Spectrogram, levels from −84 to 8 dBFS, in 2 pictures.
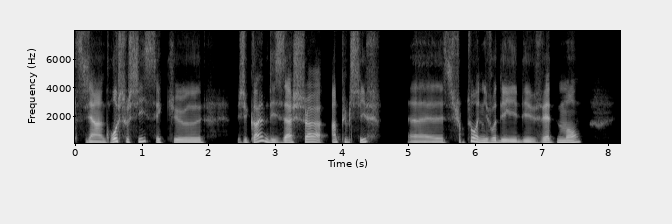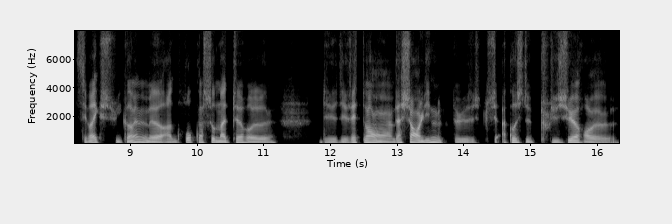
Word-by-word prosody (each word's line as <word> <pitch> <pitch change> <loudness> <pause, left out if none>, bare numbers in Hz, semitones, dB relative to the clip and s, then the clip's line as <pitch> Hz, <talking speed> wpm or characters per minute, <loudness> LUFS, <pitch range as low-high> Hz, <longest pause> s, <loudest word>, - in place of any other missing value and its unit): c 120 - -10
j'ai - - +4
un 115 -1 +4
gros 210 - +6
souci, 205 +1 -2
c'est 140 - -3
que 115 -1 +1 0.5
j'ai - - -4
quand - - +3
même 250 -8 +2
des 115 -3 0
achats 185 +6 +2
impulsifs, 170 +1 -3 0.4
heu, 110 -1 -1
surtout 145 - -2
au 215 - +6
niveau 140 -1 +3
des 110 -6 +3
des 100 +1 0
vêtements. 135 - +2 0.6
C'est - - -9
vrai - - +3
que - - -10
je - - -6
suis 465 0 -8
quand 115 - +1
même, 155 -5 0
heu, 100 -2 +3
un 95 +1 -3
gros 100 - -4
consommateur, 130 -5 -1
heu, 95 0 -1 0.7
des 95 -2 -6
des 95 0 -4
vêtements 125 -1 +2
en - - -3
d'achat 125 - +1
en 145 - +5
ligne 130 +3 +2 0.2
de 95 -1 -4
s 90 -2 -11
tu - - -15
sais? - - -6
À 105 - -5
cause 135 -5 0
de 105 -3 -4
plusieurs, 120 -2 0
heu, 85 -3 -3
120 Hz, 175 wpm, -24 LUFS, 100-145 Hz, 0.7 s, gros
